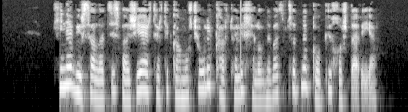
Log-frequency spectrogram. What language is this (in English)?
Georgian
